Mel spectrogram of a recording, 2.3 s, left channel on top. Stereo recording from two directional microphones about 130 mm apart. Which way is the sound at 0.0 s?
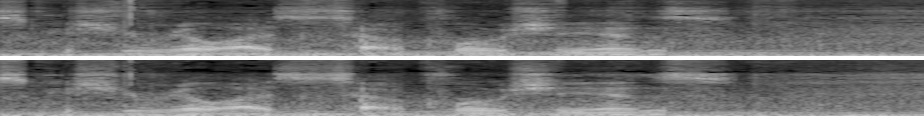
25° right (ahead or behind).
